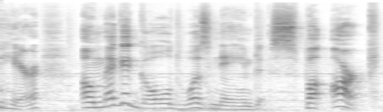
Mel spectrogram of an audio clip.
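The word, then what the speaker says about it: Spa'rk: Omega Gold was named Spaarchc. I'm kind of taking a random shot at that pronunciation, but it is spelled S P Apostrophe A R K. So, I think Spa Arc is right.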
